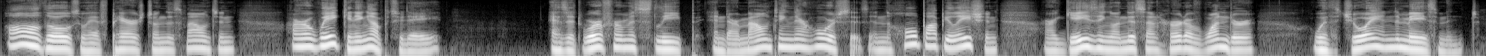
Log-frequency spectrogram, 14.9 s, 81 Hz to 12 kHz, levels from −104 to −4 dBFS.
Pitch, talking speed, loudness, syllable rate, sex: 160 Hz, 155 wpm, -19 LUFS, 5.2 syllables/s, male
